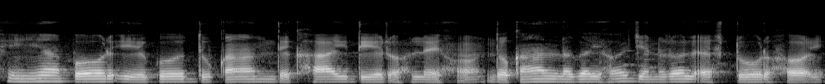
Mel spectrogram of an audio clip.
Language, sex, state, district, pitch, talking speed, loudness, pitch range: Maithili, male, Bihar, Samastipur, 125 Hz, 100 wpm, -17 LUFS, 120-130 Hz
